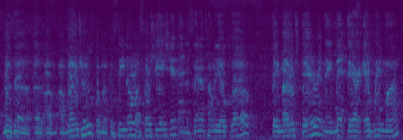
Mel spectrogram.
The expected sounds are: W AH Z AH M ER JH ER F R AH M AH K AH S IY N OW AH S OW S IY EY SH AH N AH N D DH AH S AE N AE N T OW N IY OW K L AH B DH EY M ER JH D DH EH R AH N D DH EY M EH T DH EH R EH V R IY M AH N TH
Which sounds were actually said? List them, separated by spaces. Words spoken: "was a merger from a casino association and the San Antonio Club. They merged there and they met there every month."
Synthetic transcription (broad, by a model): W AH Z AH M ER JH ER F R AH M AH K AH S IY N OW AH S OW S IY EY SH AH N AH N DH AH S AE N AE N T OW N IY OW K L AH B DH EY M ER JH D DH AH R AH N DH EY M EH T DH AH R EH V R IY M AH N TH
